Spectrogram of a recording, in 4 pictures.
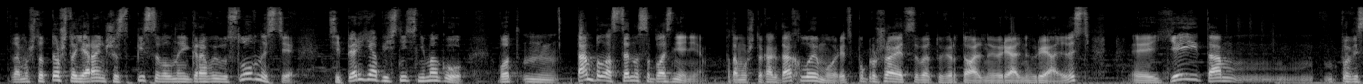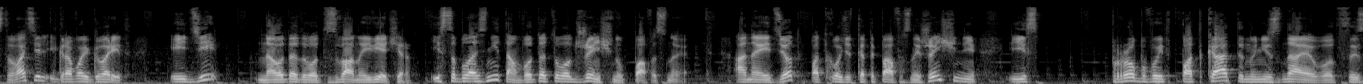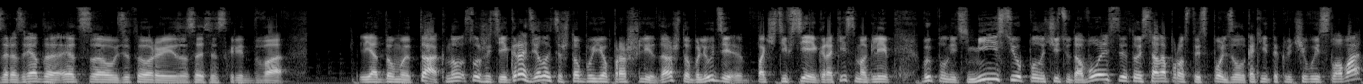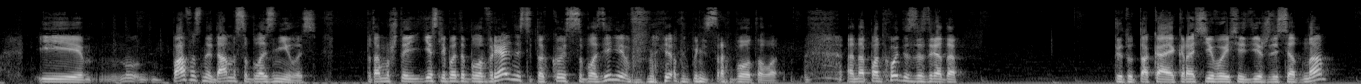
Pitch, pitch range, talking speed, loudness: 125 Hz, 110-145 Hz, 150 wpm, -21 LUFS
